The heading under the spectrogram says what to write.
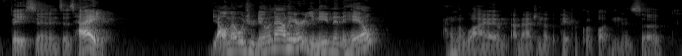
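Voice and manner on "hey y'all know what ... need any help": shrill, high, very loud country-folk holler. Voicing the Microsoft paperclip offering help: Colonel Sanders type voice. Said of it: "Colonel Sanders type folk".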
